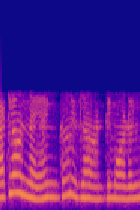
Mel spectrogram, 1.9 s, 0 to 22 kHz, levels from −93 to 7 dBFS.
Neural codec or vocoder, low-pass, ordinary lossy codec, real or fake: vocoder, 22.05 kHz, 80 mel bands, HiFi-GAN; 3.6 kHz; none; fake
